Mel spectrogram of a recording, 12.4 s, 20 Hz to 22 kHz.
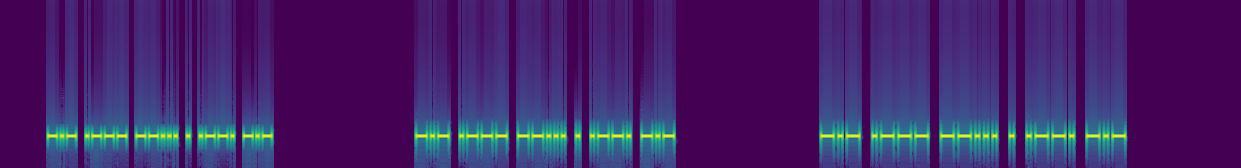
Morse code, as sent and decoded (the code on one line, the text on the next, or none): -.- .--- --... .--. -.- / -.- .--- --... .--. -.- / -.- .--- --... .--. -.-
KJ7EPK KJ7EPK KJ7EPK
